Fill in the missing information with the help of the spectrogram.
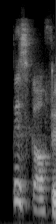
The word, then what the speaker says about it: Biscoff: Biscoff? – Biscoff, yeah.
